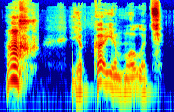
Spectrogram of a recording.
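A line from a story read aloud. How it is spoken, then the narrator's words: Sighing. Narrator (Belarusian): уздыхнула Бася Ісаковна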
